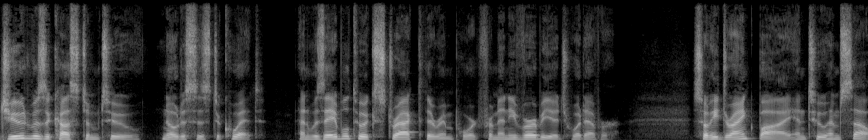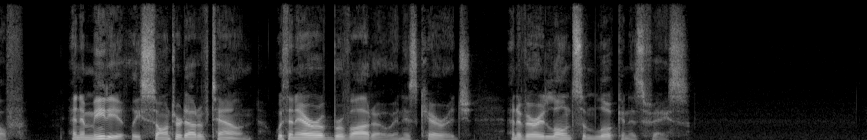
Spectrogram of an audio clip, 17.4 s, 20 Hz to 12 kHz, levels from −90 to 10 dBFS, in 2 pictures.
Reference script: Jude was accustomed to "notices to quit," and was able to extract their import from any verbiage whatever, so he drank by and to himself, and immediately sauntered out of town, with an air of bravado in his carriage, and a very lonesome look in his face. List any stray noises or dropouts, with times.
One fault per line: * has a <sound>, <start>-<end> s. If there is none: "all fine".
all fine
